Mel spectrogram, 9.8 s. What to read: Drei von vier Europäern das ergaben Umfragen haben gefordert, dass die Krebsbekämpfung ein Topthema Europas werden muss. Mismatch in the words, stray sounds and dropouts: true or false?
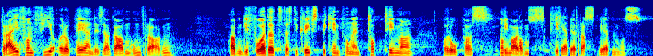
true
